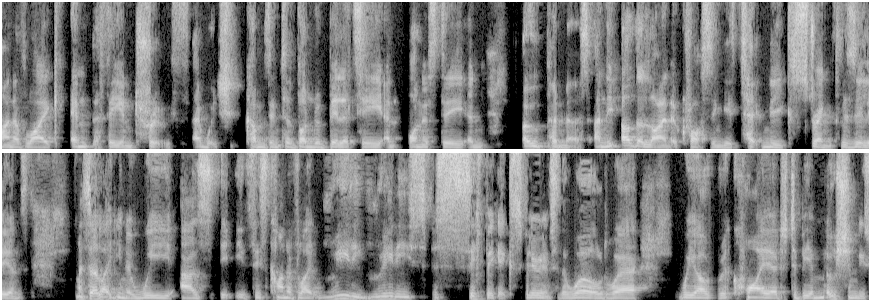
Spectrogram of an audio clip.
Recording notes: This episode was recorded over Zoom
